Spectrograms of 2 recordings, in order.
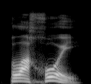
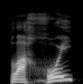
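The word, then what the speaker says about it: плохой: E o oposto mal é plahoi. Aqui a gente já vê a outra regra. A sílaba tônica tá no final playoi.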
